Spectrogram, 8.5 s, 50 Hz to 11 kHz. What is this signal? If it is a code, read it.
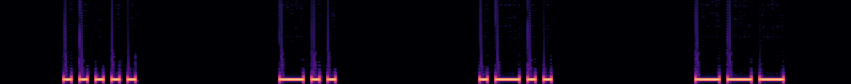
Morse code, heard as a keyed tone, about 15 wpm, spaced as for 5 wpm, 700 Hz. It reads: 5DLO
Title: USA Call Signs - 5 Characters - 6x Character Spacing - 15wpm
